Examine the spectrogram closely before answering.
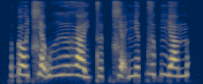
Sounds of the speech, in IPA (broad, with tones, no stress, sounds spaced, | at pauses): ɗ ɔ˨˦ t͡ɕ a̰˧˨ w ɣ ɨ˧ ə̯ ɣ a˧˩ j t̪ ə˨˩ t̚ t͡ɕ a̰ː˧˨ ɲ a˦˥ t̚ z ə˦˥ p̚ ɲ a˨˦ m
